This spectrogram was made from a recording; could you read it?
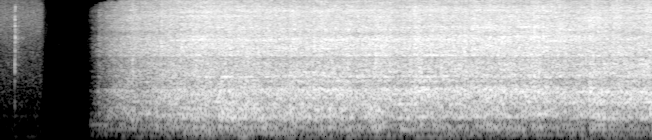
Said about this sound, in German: Für Millionen gehört dieses Geräusch von zermahlenen Kaffeebohnen zu einem guten Start in den Tag dazu.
